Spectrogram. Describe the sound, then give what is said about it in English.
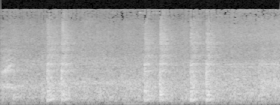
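A subway train rumbles in, arriving at a station, its wheels clacking over rail joints in uneven bursts above a steady, loud roar, with faint crowd murmur mixed in. “Okay, here's our train.”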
